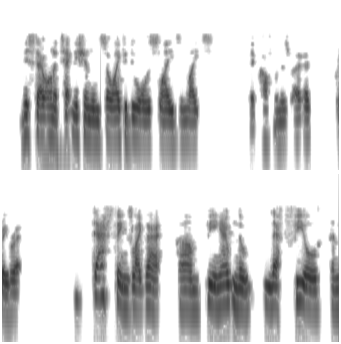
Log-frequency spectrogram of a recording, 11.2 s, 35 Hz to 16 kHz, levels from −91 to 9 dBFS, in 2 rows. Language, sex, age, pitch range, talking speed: English, male, 50-69, 115-135 Hz, 175 wpm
